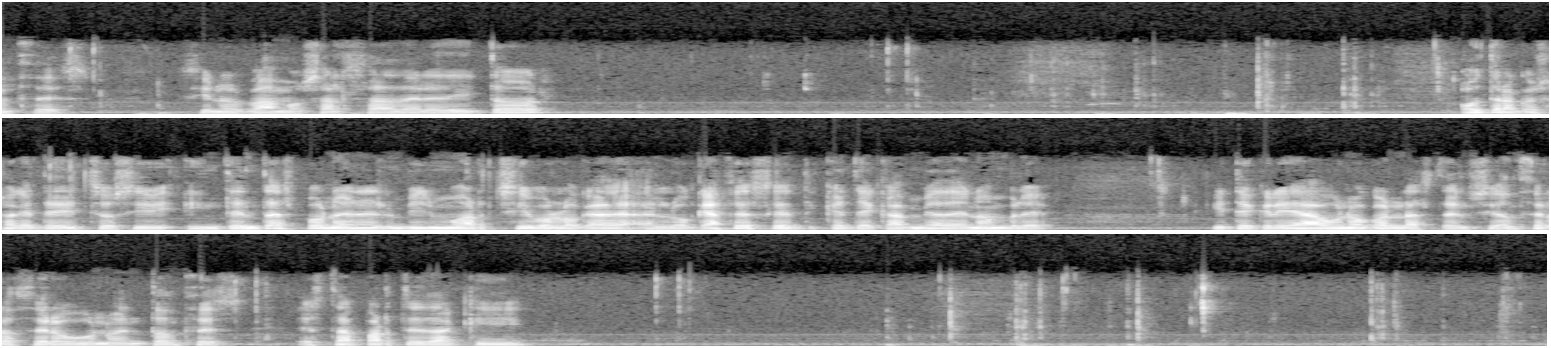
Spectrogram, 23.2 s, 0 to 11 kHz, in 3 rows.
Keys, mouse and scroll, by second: 0.5-4.6 drag, 6.4 middle click, 19.3 click, 20.3 middle click, 21.2-22.3 middle drag.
